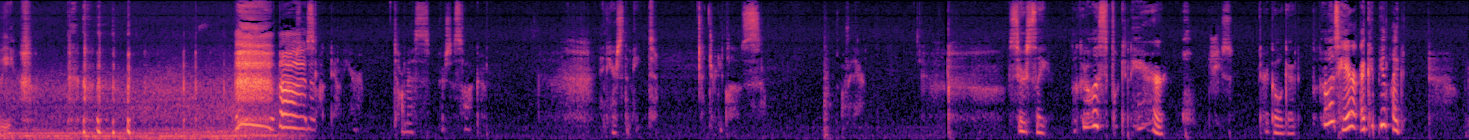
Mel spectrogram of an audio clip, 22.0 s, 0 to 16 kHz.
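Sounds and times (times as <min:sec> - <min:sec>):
woman laughing loudly: 0:00.4 - 0:04.6
soft whispering: 0:04.1 - 0:07.4, 0:08.6 - 0:11.7, 0:12.6 - 0:13.1, 0:15.2 - 0:21.9.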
